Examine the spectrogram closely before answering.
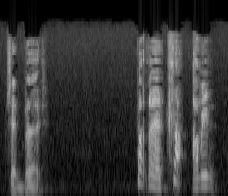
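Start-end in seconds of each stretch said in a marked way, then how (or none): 1.7-2.7 high, awkward self-correction; finishing lamely. Acted. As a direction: break off, then recover feebly in a higher voice. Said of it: "he finished lamely".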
